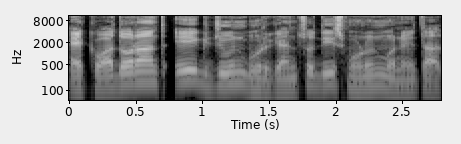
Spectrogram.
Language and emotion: Goan Konkani, neutral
